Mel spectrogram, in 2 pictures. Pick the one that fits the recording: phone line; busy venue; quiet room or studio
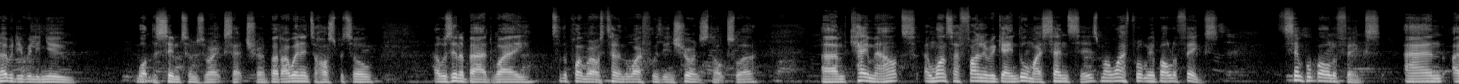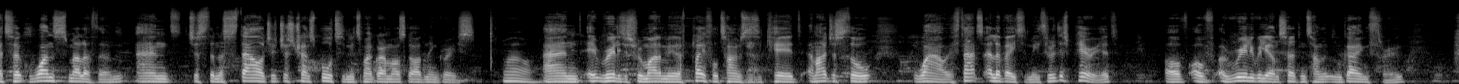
busy venue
